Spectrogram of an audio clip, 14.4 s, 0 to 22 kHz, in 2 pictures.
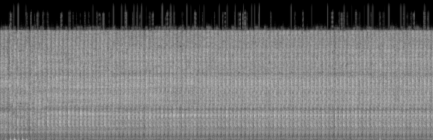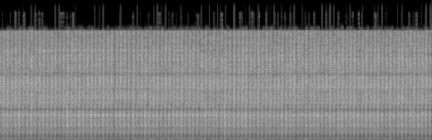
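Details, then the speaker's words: Dual RPS half reconfigured to about 100 kV with half the diodes flipped, Darson Bell configuration; sharp bright crackling snaps two or three per second as it charges and discharges; normal spark gap arcing; after shutoff, shorting the gap shows remnant charge. "so it'll run it charges up discharges starts making the noise after I shut it off though there's an interesting effect where if I short that gap there's power left in the system there"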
